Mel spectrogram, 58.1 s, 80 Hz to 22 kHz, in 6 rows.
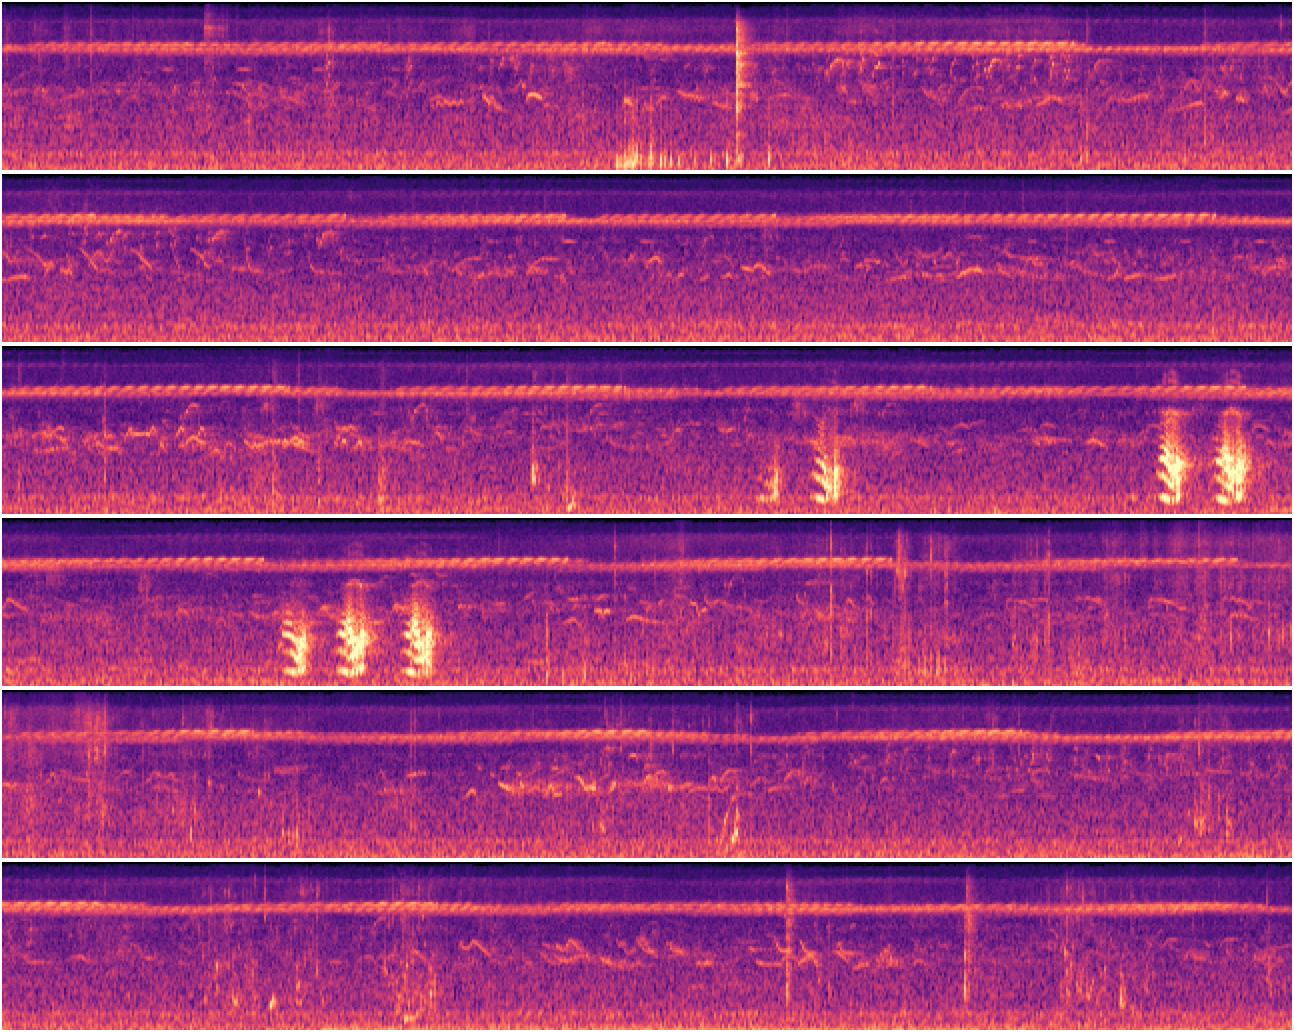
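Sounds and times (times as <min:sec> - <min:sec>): insects shrilling: 0:30.5 - 0:58.0.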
